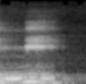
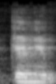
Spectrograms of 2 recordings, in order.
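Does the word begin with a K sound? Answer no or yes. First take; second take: no; yes. First: The word begins with an N sound. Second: The word begins with a K sound. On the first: The speaker calls it right. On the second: The speaker calls it wrong.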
